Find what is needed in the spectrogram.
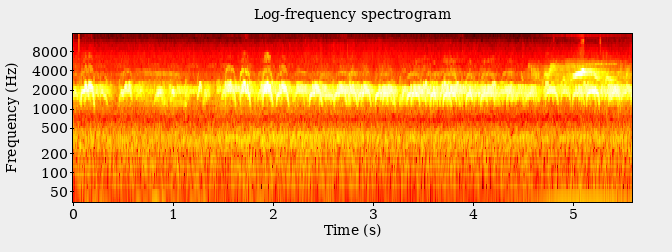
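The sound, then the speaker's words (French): Bee-eaters calling in flight: a fairly faint, continuous chorus of liquid, rolling trilled notes that overlap in a steady stream, with one higher call standing out near the end. “Les guêpiers en vol.”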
